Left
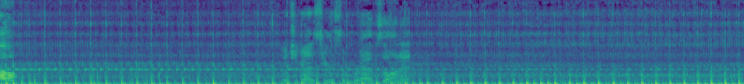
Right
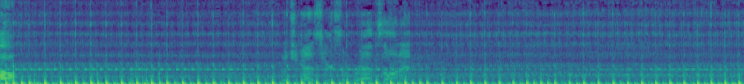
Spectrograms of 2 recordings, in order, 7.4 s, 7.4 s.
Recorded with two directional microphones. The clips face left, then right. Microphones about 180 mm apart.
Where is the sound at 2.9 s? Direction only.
Centre (ahead or behind).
